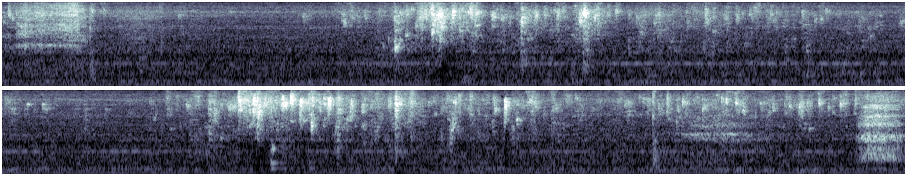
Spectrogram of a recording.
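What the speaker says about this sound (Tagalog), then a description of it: "So maghihilamos po tayo ngayon. Pero sobrang lamig ng tubig dito." Cold tap water runs and splashes as someone washes their face at a sink, with drips and a few louder splashing bursts over a steady low hum, close and moderately quiet.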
